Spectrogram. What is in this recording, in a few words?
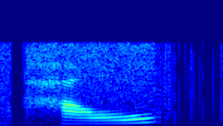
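"hau5", Cantonese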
